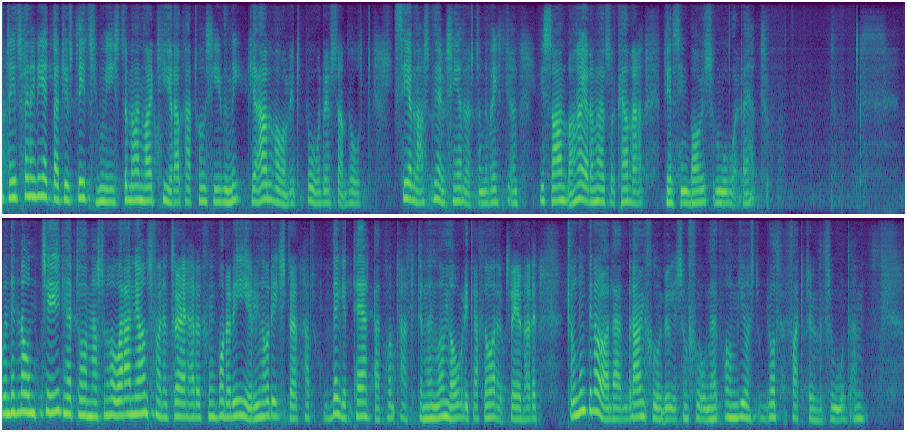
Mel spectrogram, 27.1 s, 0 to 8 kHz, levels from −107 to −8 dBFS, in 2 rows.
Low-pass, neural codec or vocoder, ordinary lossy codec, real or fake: none; codec, 16 kHz, 0.5 kbps, FreqCodec, larger model; none; fake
